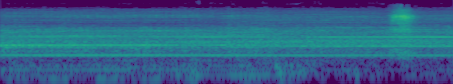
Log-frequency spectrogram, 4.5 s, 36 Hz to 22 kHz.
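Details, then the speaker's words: Litter Robot 3 after fix, near end of cycle: steady low motor hum, smooth with no clicking; full cycle completes normally after fix. "okay so it's almost done cycling and there's no clicking so it is possible guys to get rid of that clicking noise"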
